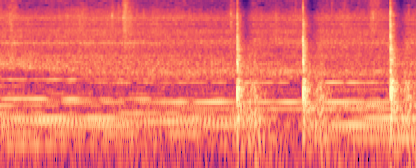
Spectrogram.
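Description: Heavy meat cleaver chopping through goat rib bones into a wooden log chopping block: three sharp strikes in the second half, over steady background music.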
